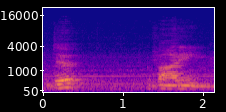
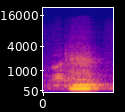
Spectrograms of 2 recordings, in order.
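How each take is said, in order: First: A short vowel follows the first consonant. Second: The first two consonants run together. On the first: The speaker calls it right. "you can count on that being a vocal Shiva" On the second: The speaker calls it wrong. "I'm trying to say it without a vocal Shiva"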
